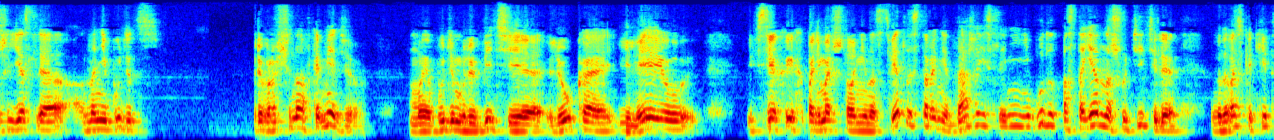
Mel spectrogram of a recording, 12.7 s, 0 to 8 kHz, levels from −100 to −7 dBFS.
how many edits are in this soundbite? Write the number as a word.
zero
